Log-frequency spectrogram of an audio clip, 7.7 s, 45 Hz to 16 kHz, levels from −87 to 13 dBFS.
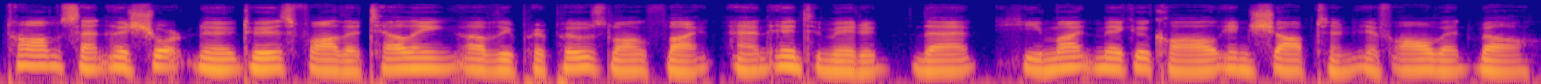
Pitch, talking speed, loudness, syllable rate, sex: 130 Hz, 220 wpm, -16 LUFS, 4.9 syllables/s, male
